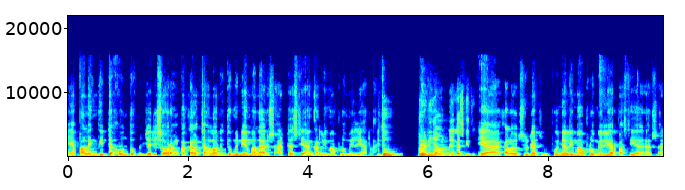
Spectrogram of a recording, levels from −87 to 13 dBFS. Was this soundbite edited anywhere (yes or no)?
no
